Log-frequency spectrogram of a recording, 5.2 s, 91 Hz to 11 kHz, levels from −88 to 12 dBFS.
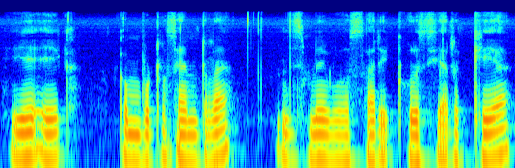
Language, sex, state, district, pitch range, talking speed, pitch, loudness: Hindi, male, Uttar Pradesh, Saharanpur, 115-130 Hz, 130 wpm, 120 Hz, -19 LUFS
